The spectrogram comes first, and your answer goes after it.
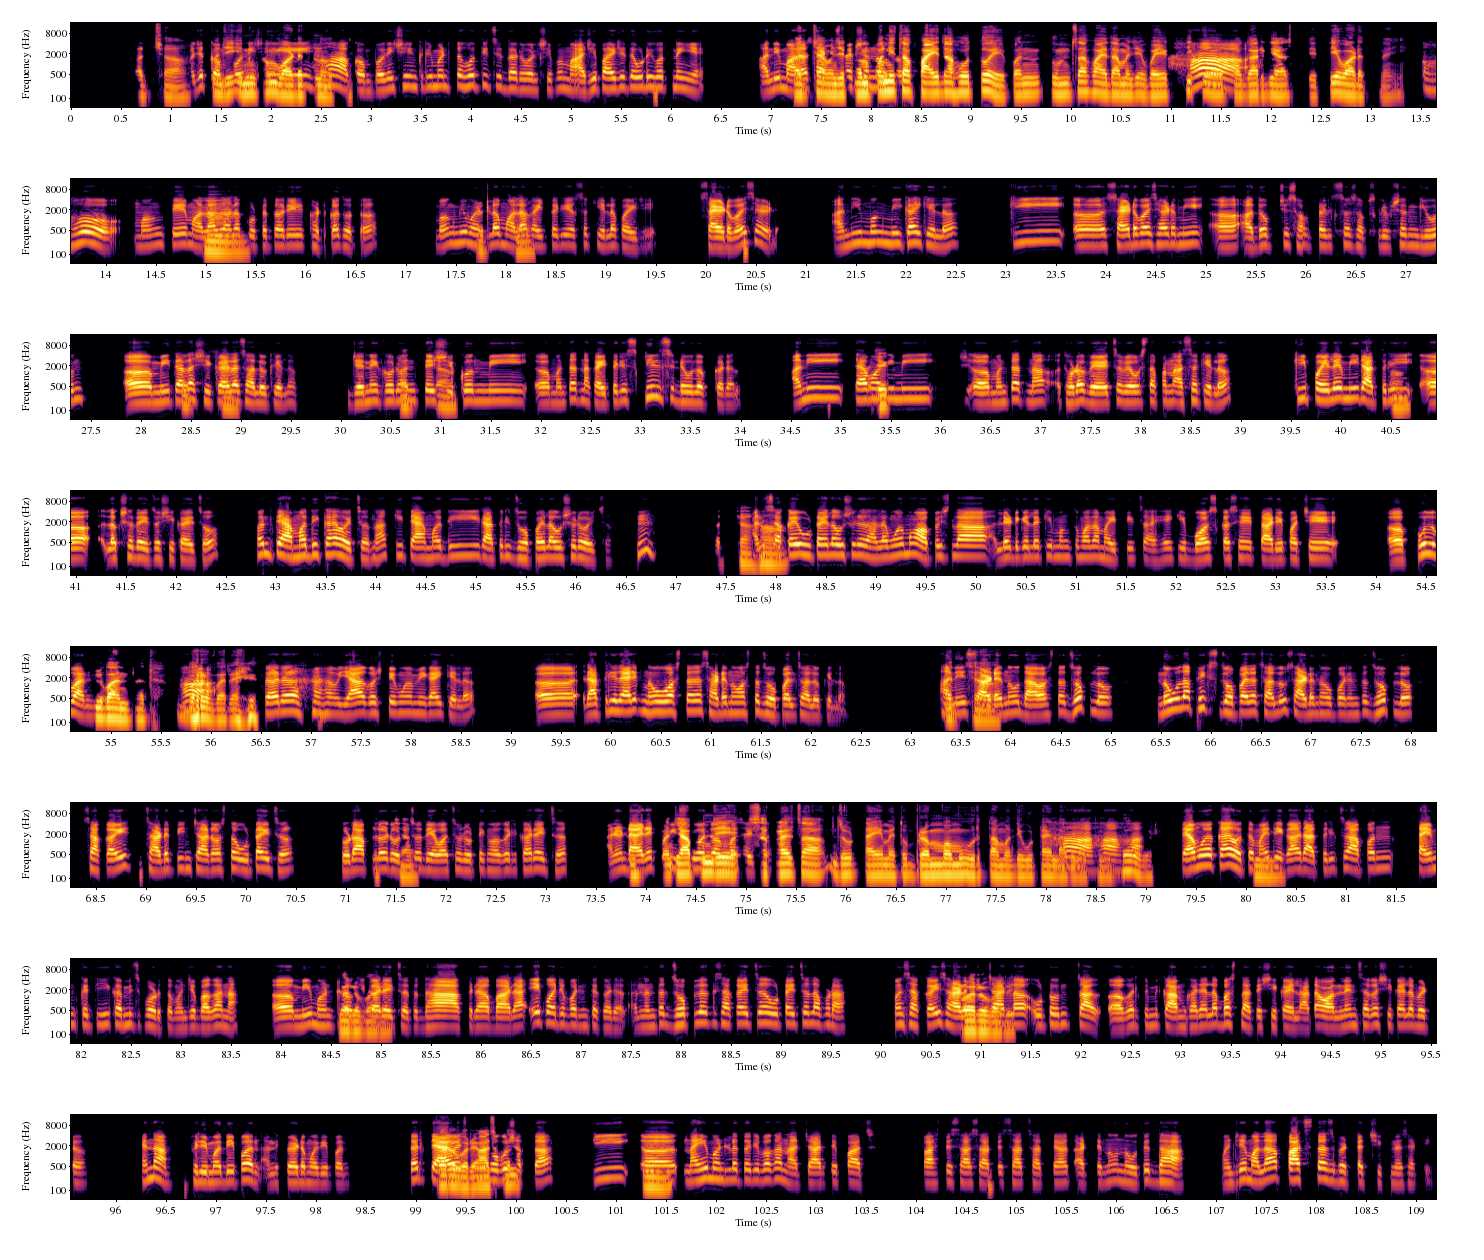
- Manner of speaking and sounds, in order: in English: "इन्क्रिमेंट"; other background noise; stressed: "हां"; in English: "साइड बाय साइड"; in English: "साइड बाय साइड"; in English: "डेव्हलप"; other noise; chuckle; laughing while speaking: "बरोबर आहे"; in English: "रुटीन"; tapping
- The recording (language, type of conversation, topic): Marathi, podcast, आजीवन शिक्षणात वेळेचं नियोजन कसं करतोस?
